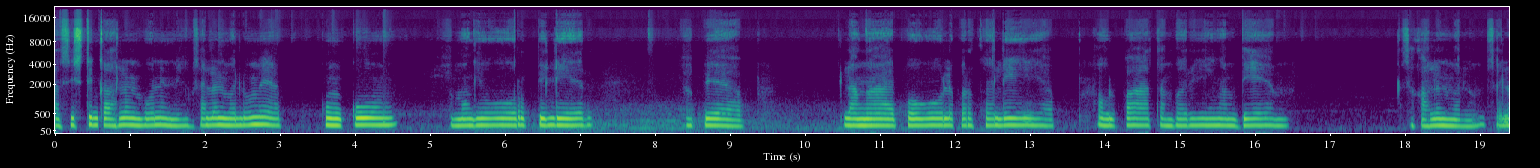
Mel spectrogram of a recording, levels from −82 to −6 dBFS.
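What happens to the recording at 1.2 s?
At 1.2 s the speech is intact, with no fault at that moment.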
